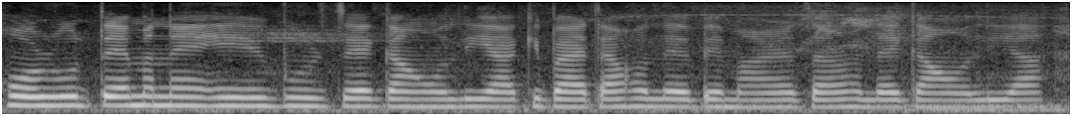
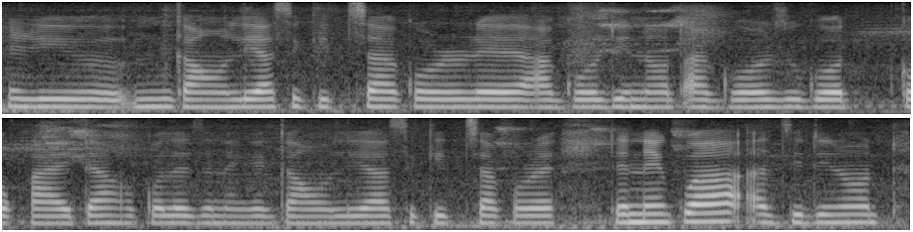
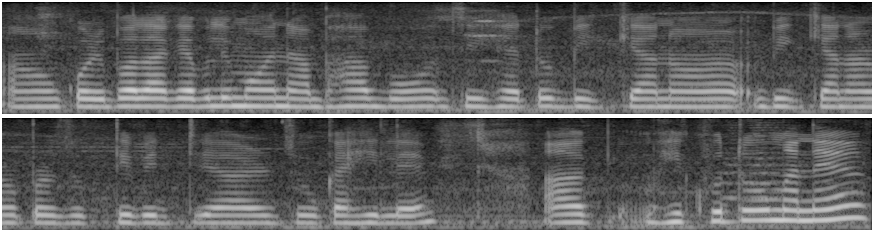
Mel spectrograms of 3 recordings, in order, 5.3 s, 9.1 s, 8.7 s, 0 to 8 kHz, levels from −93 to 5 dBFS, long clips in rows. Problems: constant background noise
